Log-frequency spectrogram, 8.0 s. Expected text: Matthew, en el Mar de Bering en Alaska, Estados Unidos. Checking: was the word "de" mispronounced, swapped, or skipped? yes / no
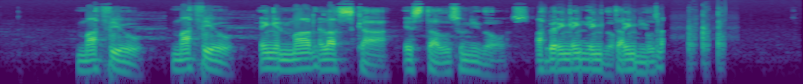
yes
